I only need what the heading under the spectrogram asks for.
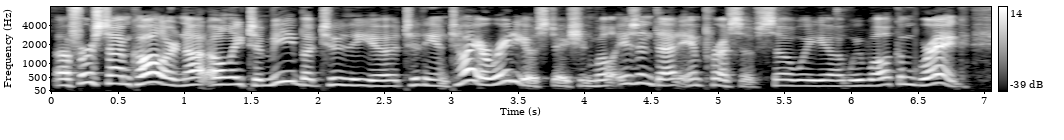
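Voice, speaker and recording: A man's voice: sits high, animated, brisk, gravelly, a little mellow. A man hosting a call-in radio show, chatting casually with a caller about old songs, joking and rambling with dry asides. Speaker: radio host.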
